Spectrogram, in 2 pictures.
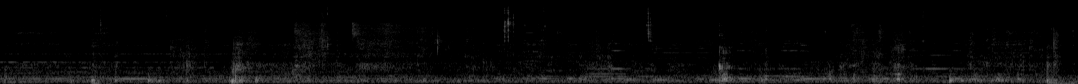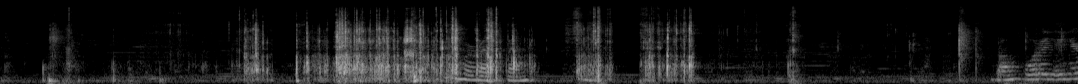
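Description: Glitter slime being kneaded and squeezed by hand, over faint background music. About two-thirds of the way in, the squelching and crackling turns loud for several seconds.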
